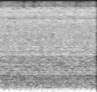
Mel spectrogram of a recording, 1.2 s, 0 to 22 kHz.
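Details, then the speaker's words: 1984 Mercedes-Benz W123 230E automatic, 79,796 miles, started stone cold: a quick start into a low, smooth, even idle with no knocks or ticks. Healthy engine and exhaust. "Sounds good, engine sounds good, exhaust nice."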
